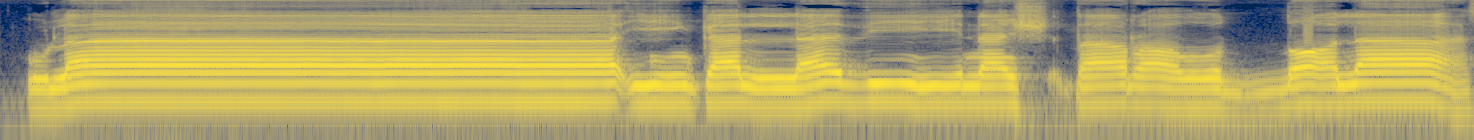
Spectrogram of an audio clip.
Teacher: alif lam syamsiyah itu biasa disebut juga dengan Idgham Syamsiyah hm Jadi huruf lamnya ini dia tidak dibaca jadi jangan bingung di sini kan huruf lamnya tidak ada tanda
